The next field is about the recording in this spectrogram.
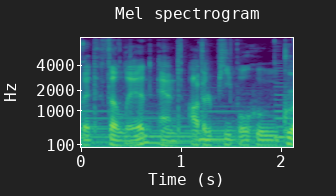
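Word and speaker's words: Thallid: I have been calling this card thelid for longer than many of you have been alive. For reference, it seems that most of you are convinced that this card is called thalid.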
